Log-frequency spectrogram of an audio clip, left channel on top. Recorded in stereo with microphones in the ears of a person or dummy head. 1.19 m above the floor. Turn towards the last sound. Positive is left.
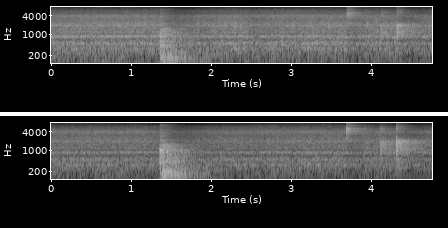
turn(degrees=-45)  # may be behind; listen again after turning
